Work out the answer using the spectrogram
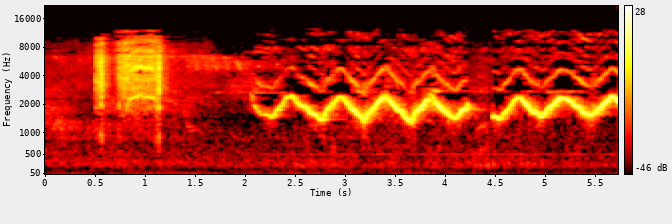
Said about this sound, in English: He also, in his attempt to outsing his rivals, incorporates other sounds that he hears in the forest. That was a camera shutter. And again. And now a camera with a motor drive.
